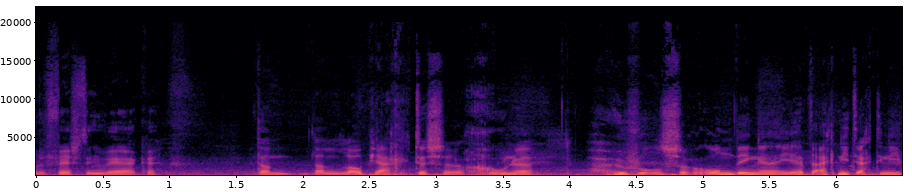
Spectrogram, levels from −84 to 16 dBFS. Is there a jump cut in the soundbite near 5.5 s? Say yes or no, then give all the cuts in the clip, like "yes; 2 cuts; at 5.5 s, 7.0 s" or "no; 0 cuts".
no; 1 cut; at 1.6 s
